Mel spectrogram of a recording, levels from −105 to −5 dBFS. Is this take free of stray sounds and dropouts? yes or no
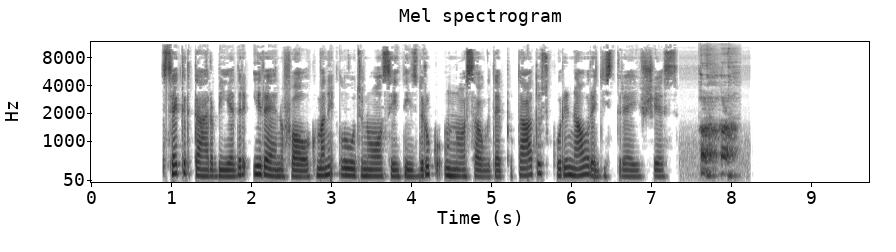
no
